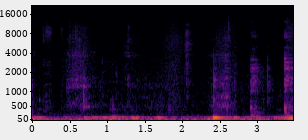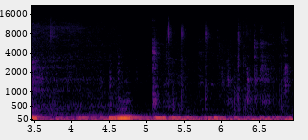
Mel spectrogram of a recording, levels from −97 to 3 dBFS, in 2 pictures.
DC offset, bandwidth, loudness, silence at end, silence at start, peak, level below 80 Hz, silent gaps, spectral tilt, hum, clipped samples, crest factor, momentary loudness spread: under 0.1%; 16 kHz; -49 LUFS; 0 s; 0 s; -28 dBFS; -50 dBFS; none; -5.5 dB/octave; none; under 0.1%; 20 dB; 20 LU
